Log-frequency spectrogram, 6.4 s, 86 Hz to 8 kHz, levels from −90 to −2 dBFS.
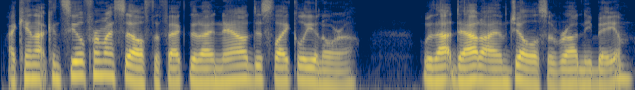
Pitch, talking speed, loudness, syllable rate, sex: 135 Hz, 190 wpm, -19 LUFS, 5.6 syllables/s, male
